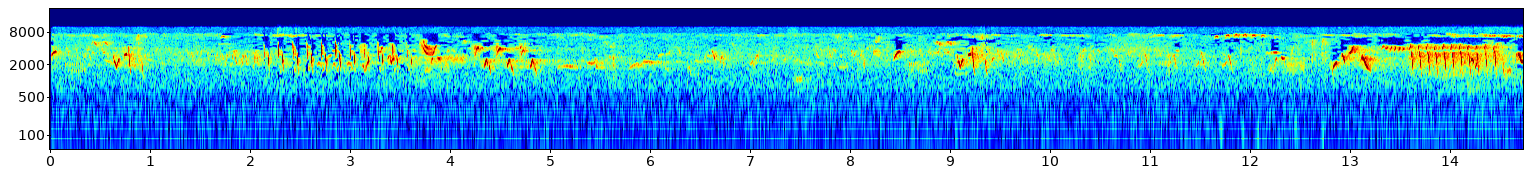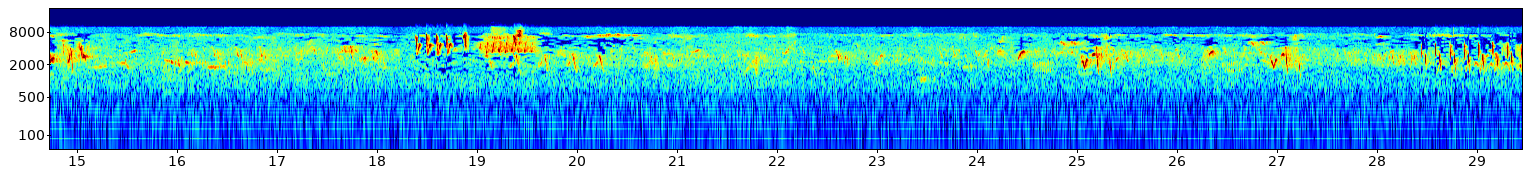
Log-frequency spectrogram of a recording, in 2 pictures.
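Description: Birdsong: chirps and fast trilling phrases come every few seconds over a steady faint hiss.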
